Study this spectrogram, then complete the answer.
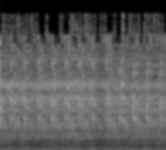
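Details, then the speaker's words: Van towed in as a non-starter, idling with a light, quick ticking over the engine note; noisy tappets from excessive valve clearance, tappets that push the pushrods to open the valves need readjusting. "So, kenapa kita perlu laras balik type pad ni? Type pad ni fungsi dia adalah untuk push valve ni dia panggil push rod ni. Dia akan tekan valve."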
